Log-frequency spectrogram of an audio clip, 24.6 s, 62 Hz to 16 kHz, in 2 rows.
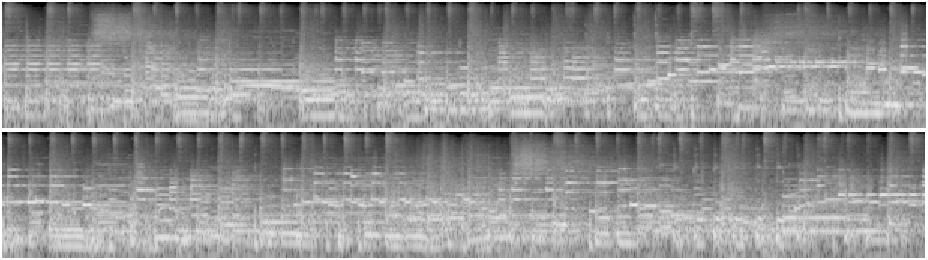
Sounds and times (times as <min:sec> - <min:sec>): Drum: 0:00.0 - 0:24.6
Piano: 0:00.0 - 0:24.6.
